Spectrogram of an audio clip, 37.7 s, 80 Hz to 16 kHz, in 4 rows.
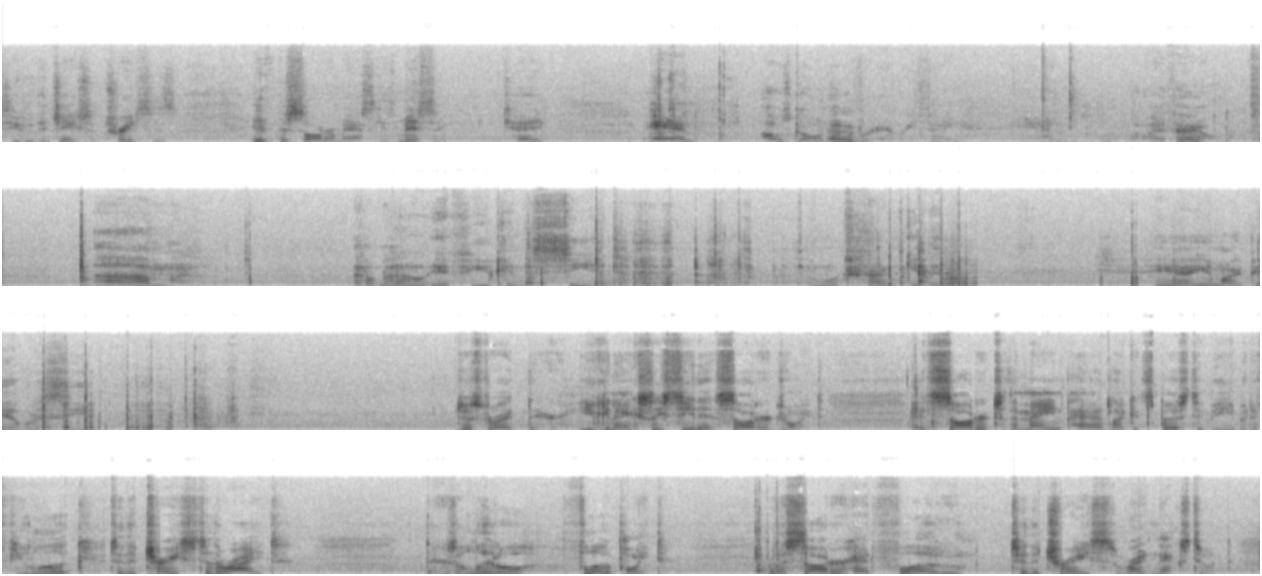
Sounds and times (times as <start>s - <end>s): Speech: 0.0s - 4.2s, 4.8s - 9.2s, 10.1s - 10.9s, 12.1s - 14.2s, 15.4s - 16.8s, 18.0s - 19.6s, 22.3s - 25.1s, 25.7s - 30.5s, 31.5s - 33.4s, 34.0s - 37.5s.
